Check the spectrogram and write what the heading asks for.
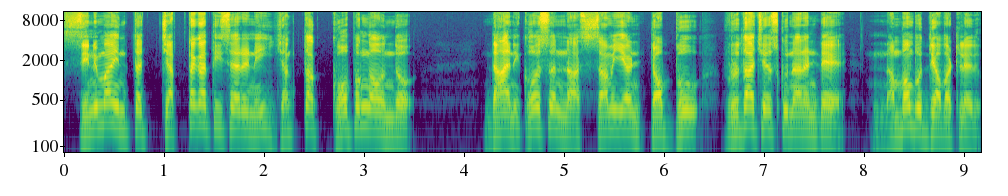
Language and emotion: Telugu, angry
